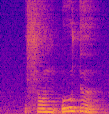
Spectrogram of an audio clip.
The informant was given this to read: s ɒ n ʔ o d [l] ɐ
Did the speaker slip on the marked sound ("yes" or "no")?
yes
